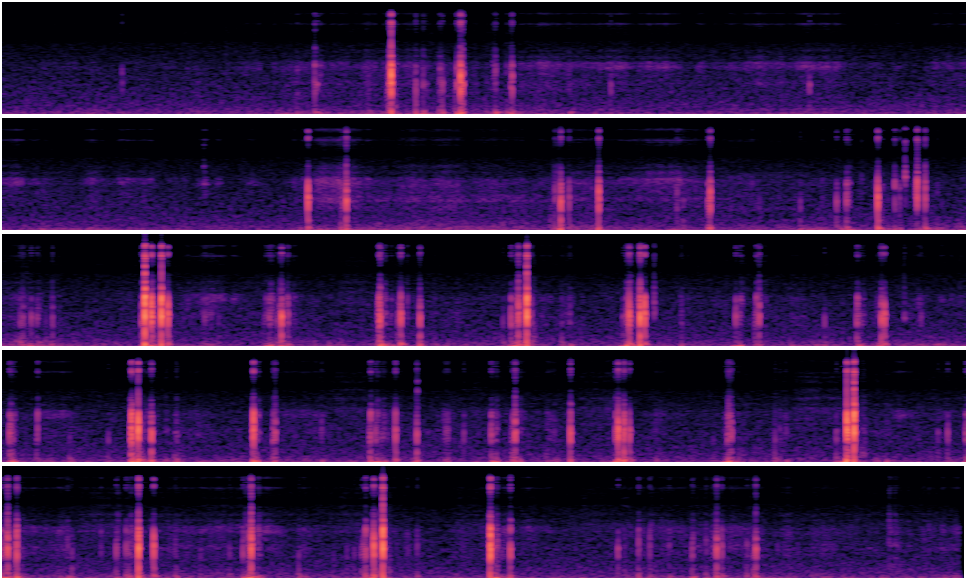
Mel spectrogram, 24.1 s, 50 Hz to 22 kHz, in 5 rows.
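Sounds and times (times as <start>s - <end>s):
footsteps through long grass: 6.5s - 24.0s.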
